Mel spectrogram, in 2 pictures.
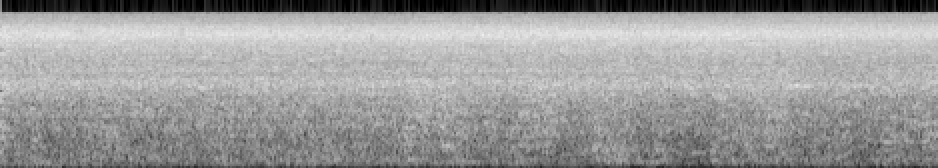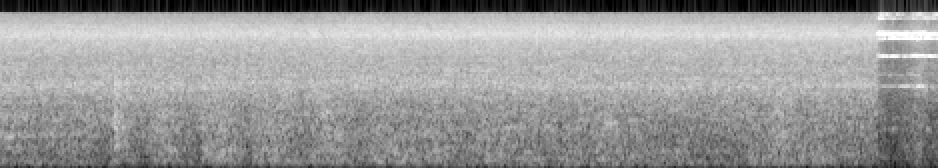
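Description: High-pressure washer jet spraying water onto a motorcycle: a steady hiss of spray. A brief high-pitched ring at the very end.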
